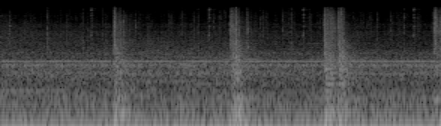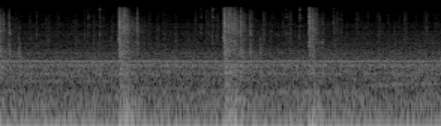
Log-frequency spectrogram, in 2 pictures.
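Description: Short hammering knocks ring out one after another.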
